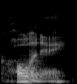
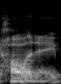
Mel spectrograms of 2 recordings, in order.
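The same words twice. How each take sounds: First: It is said with a British vowel. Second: It is said with an American vowel. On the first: "but in the Brits say more like holiday" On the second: "because we say holiday"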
